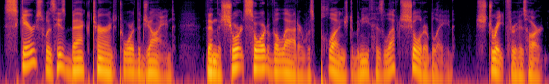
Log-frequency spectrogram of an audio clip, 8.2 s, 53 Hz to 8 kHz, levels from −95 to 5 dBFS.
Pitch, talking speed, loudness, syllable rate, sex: 105 Hz, 190 wpm, -18 LUFS, 4.7 syllables/s, male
